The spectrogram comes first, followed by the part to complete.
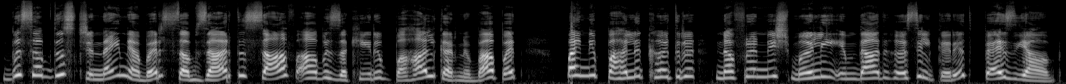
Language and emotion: Kashmiri, happy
